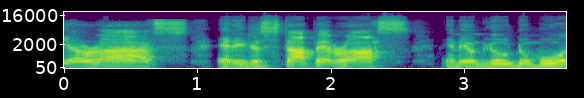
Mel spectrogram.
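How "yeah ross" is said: put-on Jamaican accent, lower pitch. Imitating how jamaican people talk: imitating jamaican people. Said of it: "You ever hear Jamaican people like".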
